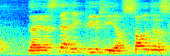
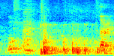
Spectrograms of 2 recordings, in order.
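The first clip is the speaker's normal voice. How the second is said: ordinary talk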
